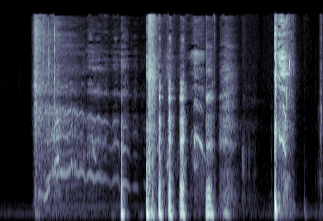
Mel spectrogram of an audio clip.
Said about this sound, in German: Du einen Hustenanfall gekriegt.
